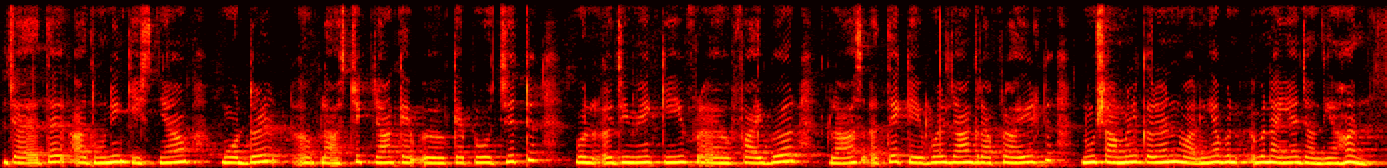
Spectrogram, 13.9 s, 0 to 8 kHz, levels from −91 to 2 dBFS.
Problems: background sounds at intervals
